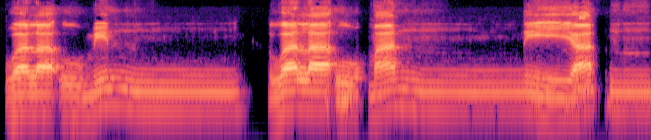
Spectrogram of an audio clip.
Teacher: Nun tasdid ada 2 nun tasdid, ini dibaca gunnah semua ya, dibaca mendengung semua, ditahan masing-masing 2 kira-kira 2 harokat biar tampak dengungannya. · Nun tasdid dibaca gunnah atau mendengung, ditahan 2 harokat. Mim sukun bertemu dengan huruf wawu, bacaan idhar safawi dibaca jelas.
